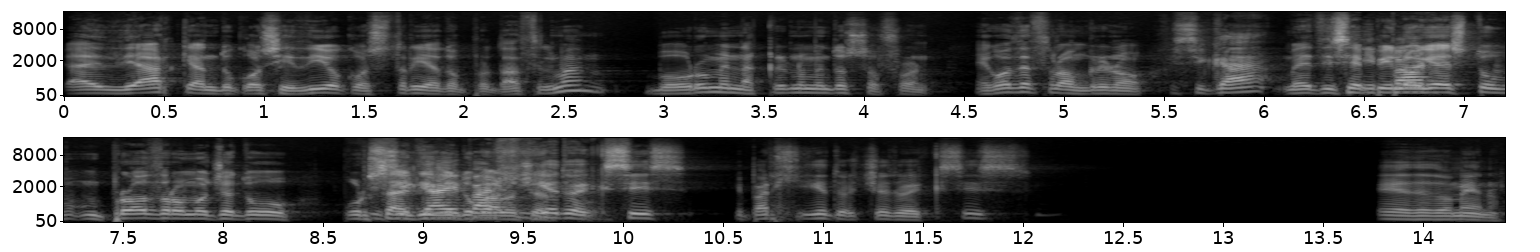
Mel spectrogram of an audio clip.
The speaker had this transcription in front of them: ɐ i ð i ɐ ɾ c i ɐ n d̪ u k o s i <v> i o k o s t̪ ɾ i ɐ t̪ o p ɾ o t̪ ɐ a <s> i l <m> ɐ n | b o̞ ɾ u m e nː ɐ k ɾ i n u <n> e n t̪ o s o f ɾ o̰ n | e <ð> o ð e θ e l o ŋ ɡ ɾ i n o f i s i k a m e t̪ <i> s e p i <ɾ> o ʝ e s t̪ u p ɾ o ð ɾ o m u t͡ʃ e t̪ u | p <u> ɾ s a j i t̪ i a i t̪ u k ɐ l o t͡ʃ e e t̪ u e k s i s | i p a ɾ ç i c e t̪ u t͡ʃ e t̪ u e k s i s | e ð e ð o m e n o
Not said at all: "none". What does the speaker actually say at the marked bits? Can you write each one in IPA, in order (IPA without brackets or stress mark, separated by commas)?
ð, θ, m, m, ɣ, i, l, u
